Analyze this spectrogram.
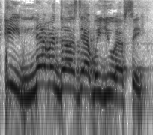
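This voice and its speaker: Fired-up, high-voiced male gaming ranter. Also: lively intonation, moderate pace, poor audio. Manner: profane, fired up, says he has a temper. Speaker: gaming commentator. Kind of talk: heated ranting commentary.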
